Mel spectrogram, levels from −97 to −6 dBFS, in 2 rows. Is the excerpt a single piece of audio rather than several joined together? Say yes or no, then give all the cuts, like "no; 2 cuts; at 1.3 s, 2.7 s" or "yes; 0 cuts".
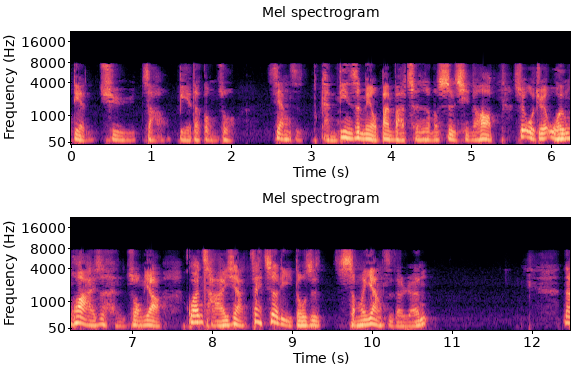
yes; 0 cuts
